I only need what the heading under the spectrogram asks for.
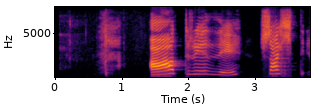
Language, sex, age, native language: Icelandic, male, 7, Icelandic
